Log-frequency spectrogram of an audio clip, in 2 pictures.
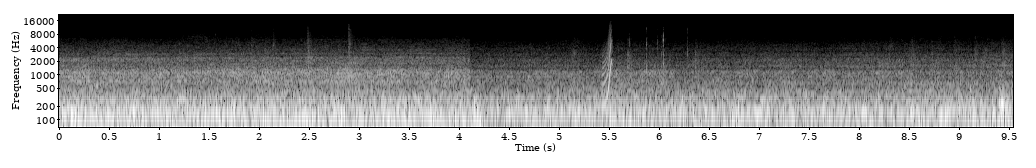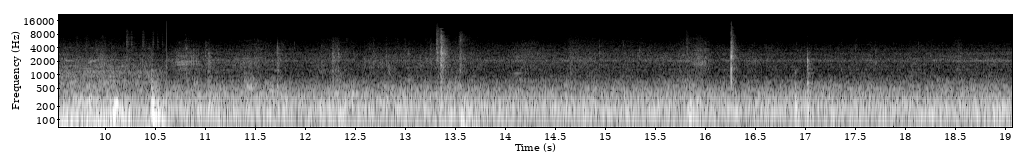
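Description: Passenger train carriage interior: the steady low rumble of the train running along the track, with a few faint sharp clicks.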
